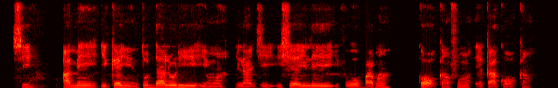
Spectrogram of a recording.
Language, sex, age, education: Yoruba, male, 30-45, tertiary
